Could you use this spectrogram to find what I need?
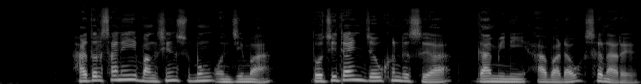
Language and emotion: Bodo, neutral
